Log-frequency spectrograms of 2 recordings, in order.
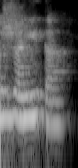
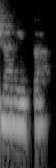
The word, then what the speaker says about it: Llanita: Well, I think the word Janita, because that is like our slang for Gibraltarian.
